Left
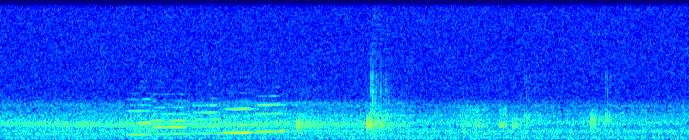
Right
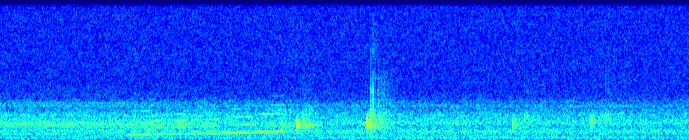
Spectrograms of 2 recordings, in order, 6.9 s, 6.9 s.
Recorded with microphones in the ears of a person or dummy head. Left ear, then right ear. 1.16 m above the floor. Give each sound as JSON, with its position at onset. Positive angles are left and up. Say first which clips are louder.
{"t": 1.2, "sound": "a flute", "louder": "left 5 dB", "side_deg": 40, "distance_m": 2.0}
{"t": 3.0, "sound": "footsteps", "louder": "right 2 dB", "side_deg": -30, "distance_m": 8.5}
